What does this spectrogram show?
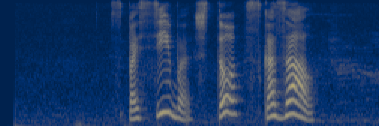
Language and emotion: Russian, positive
